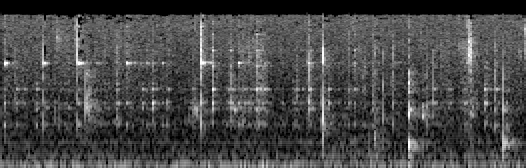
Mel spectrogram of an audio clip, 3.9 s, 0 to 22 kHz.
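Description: A small white ceramic cup, held upside down, hollow and empty, is tapped with long acrylic nails. It gives quiet, irregular clinks that are bright with a faint ringing tone near 500 Hz. Each tap dies away almost at once.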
